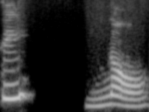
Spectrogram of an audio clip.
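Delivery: pause between sí and no. Explaining a formula, saying it with a pause between sí and no. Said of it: "lo digo con pausa para poder que se vea la separación".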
